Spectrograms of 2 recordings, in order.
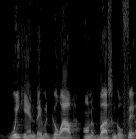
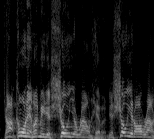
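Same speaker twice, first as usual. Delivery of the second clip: higher, louder, beaming welcome; joyful welcome; 9 semitones higher, 7 dB louder than usual. Acted. Saint Peter welcoming John into heaven, joyful and loud. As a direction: throw the gates open for him.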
